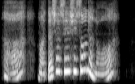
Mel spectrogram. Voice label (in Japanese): 女の子台詞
